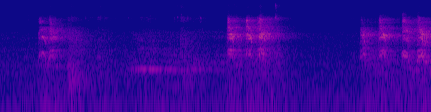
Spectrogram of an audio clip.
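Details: A window in the morning with sparrows giving a single chirp, then after a pause two fast chattering bursts of harsh notes.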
